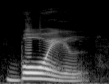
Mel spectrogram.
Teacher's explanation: Hence, this diphthong is described as a glide, back rounded, back rounded vowel between open and half open to a front unrounded vowel just above half close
